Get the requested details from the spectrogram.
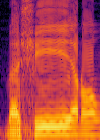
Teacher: Yang kedua dinamakan dengan gunnah disertai dengan bacaan gunnah yang artinya dia dimasukkan ke huruf waw dan ditahan. Basyirau sambil dimasukkan ke rongga hidung karena dia gunnah.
